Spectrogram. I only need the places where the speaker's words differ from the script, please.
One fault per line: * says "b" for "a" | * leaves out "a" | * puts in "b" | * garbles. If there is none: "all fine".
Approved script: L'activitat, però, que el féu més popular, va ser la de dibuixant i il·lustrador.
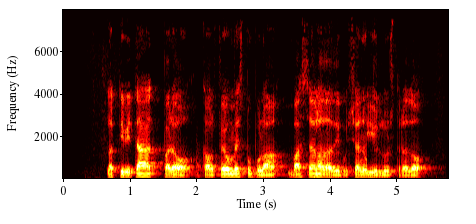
all fine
